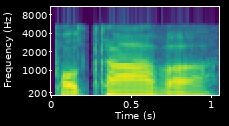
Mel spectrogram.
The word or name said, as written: Poltava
